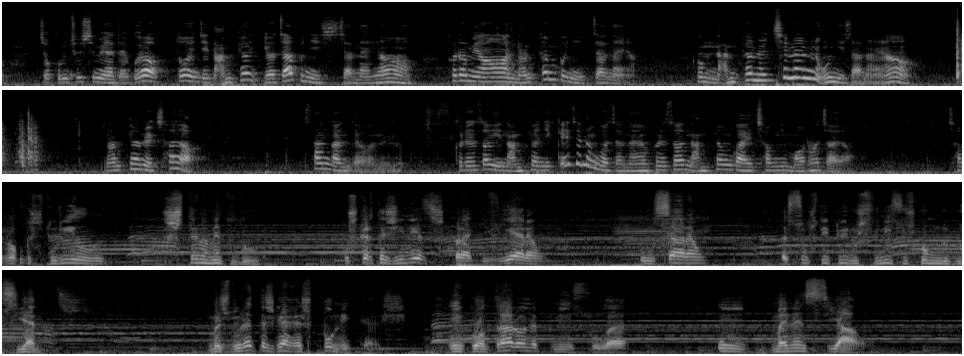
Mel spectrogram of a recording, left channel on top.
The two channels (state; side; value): different; both; correlation 0.00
